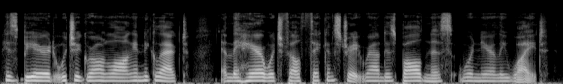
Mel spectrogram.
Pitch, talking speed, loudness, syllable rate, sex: 165 Hz, 235 wpm, -18 LUFS, 5.3 syllables/s, female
